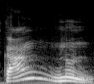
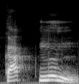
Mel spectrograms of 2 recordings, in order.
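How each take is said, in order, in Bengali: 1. প্রথম সিলেবলটি ng শব্দে শেষ হয়। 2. প্রথম সিলেবলটি k শব্দে শেষ হয়। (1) "কাকনুন না হয়ে উচ্চারণটা হবে কাংনুন" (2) "সাধারণ নিয়মে এর উচ্চারণটা কি হতো কাকনুন"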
